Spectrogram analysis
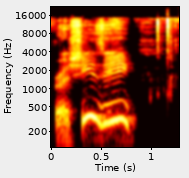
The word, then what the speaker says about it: Brusheezy: And yes, in order to get it, you have to say it like that, Brusheezy.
